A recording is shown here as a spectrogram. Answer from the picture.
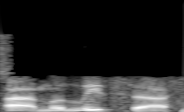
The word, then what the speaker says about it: Moulitsas: hey, about Hillary Clinton, with the time we have left, there was the op-ed in the Washington Post by, how do you pronounce this? Marcos? – Moulitsas.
